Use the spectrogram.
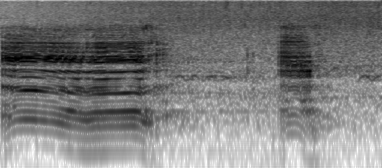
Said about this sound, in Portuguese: E olhem, olhem! Vai ali um veado a chamar a fêmea. Ora, ouçam.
